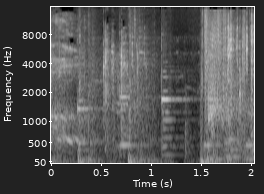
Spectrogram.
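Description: Cartoon background music with a few light knocks, then one heavy thunk about one and a half seconds in.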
